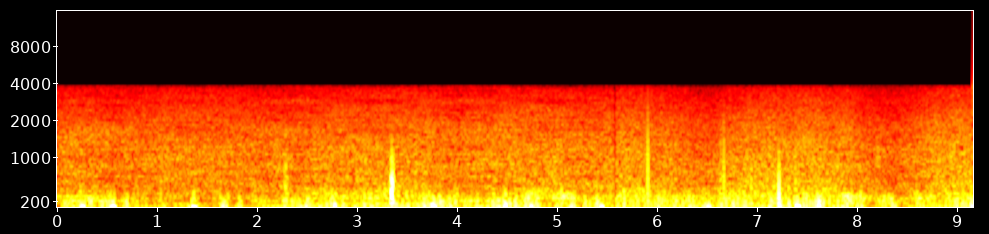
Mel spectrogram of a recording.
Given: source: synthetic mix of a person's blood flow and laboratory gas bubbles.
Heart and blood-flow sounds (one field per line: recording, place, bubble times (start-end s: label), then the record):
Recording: Doppler ultrasound of blood flow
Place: subclavian vein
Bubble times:
no bubbles
From the record:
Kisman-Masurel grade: 000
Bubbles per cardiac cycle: 0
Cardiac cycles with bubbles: 0%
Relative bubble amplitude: no bubbles discernible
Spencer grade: 0 (complete lack of bubble signals)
